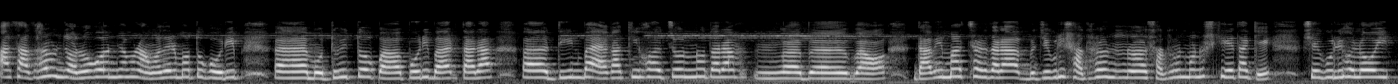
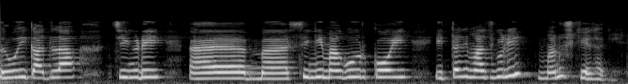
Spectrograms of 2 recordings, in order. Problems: constant background noise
